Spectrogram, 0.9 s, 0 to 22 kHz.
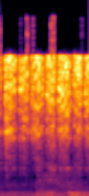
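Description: A knife blade stroking across the 1000 grit side of a sharpening stone, a faint, close, continuous gritty rubbing over one second.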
